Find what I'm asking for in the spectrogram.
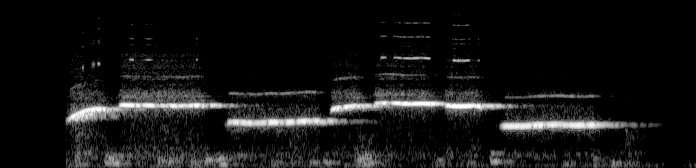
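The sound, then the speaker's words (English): Clear human-like whistling caught on a ghost-hunting EVP recording in a house: a note sliding upward, then a lower held tone, the two-part phrase repeated twice, loud and steady with no talk. “this is the Landon House clip, the whistle, one more time”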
